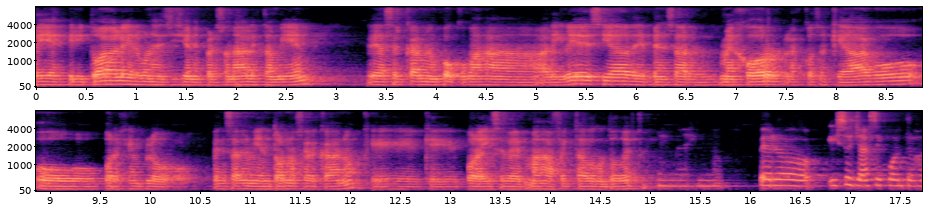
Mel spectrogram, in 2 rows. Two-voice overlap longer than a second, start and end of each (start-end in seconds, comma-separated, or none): none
